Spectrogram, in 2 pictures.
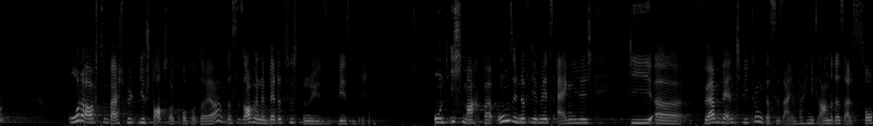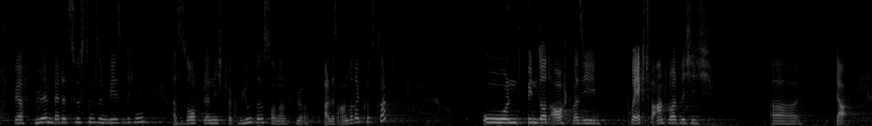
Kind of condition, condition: setting, live audience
